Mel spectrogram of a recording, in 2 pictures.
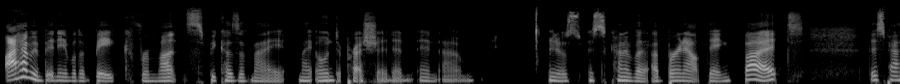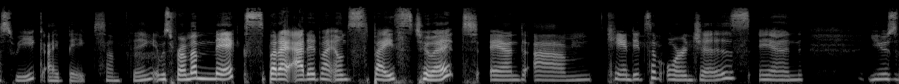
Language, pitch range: English, 185-230 Hz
